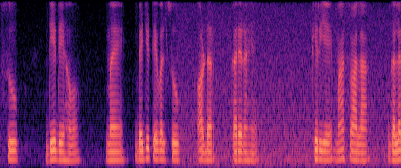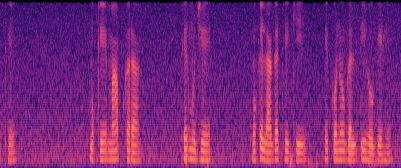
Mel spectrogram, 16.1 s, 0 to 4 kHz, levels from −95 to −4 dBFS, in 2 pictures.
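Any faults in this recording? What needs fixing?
Nothing needs fixing. The speech goes through a call path whose sound stops at 4 kHz, consistent with narrowband telephone coding such as G.711, and the room's background noise rises by about 21 dB at roughly 3.5 s but stays about 22 dB below the speech.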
